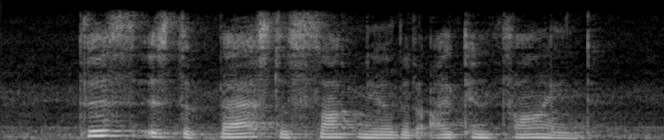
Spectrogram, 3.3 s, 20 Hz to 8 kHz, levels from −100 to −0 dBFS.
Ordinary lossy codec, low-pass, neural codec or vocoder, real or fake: none; 7.2 kHz; codec, 16 kHz, 8 kbps, FreqCodec, larger model; fake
